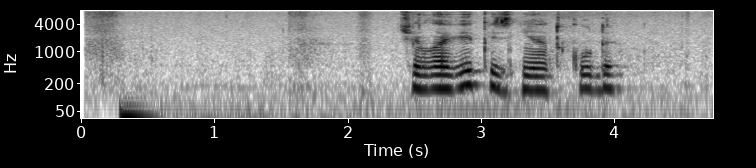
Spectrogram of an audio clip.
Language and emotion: Russian, neutral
